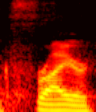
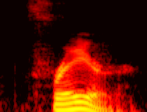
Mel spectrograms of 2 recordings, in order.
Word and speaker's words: Freyer: If it was F-R-A-Y-E-R. – Right. I've always thought of it as like Friar Tuck. – Right. – But it's not. – No. – Freyer. – Yeah. – Interesting. Nobody in your family pronounces it Friar? – Absolutely not.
